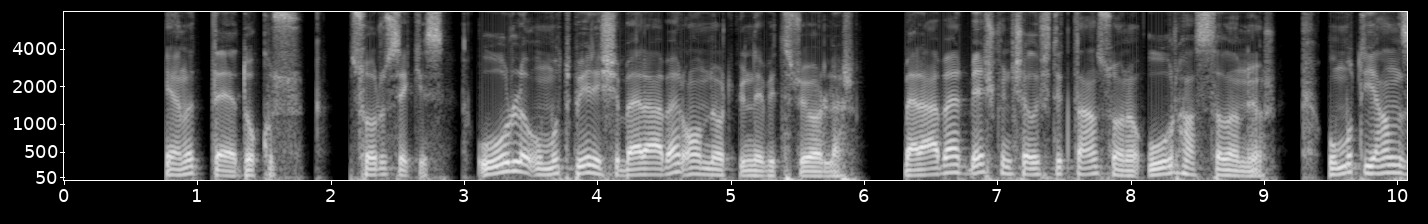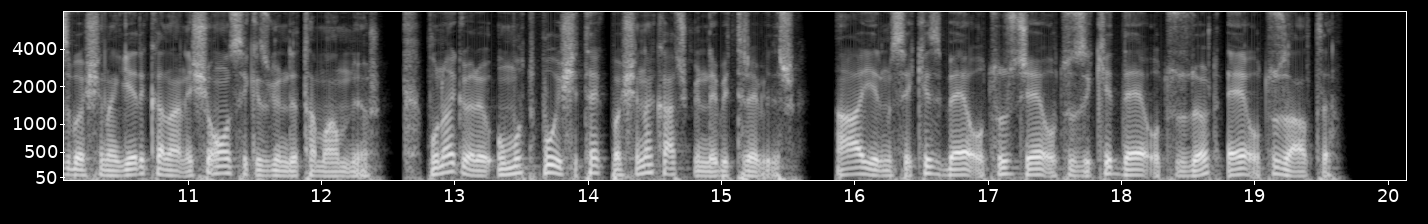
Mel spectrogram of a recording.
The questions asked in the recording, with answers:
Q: Buna göre Umut bu işi tek başına kaç günde bitirebilir?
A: Yanıt A 28.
